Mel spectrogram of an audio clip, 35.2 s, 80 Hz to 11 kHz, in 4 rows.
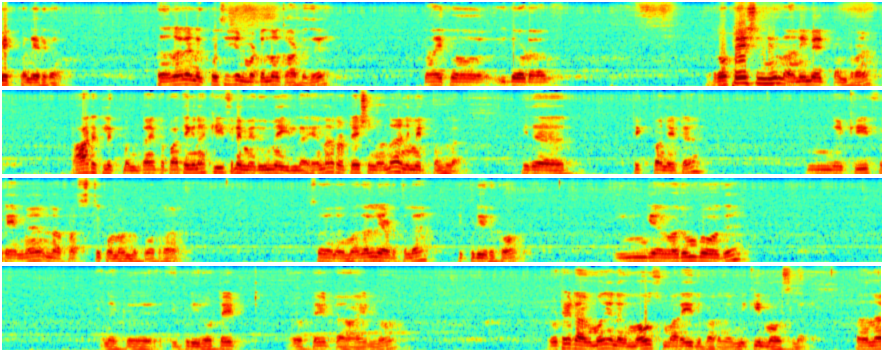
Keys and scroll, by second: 7.1 r.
